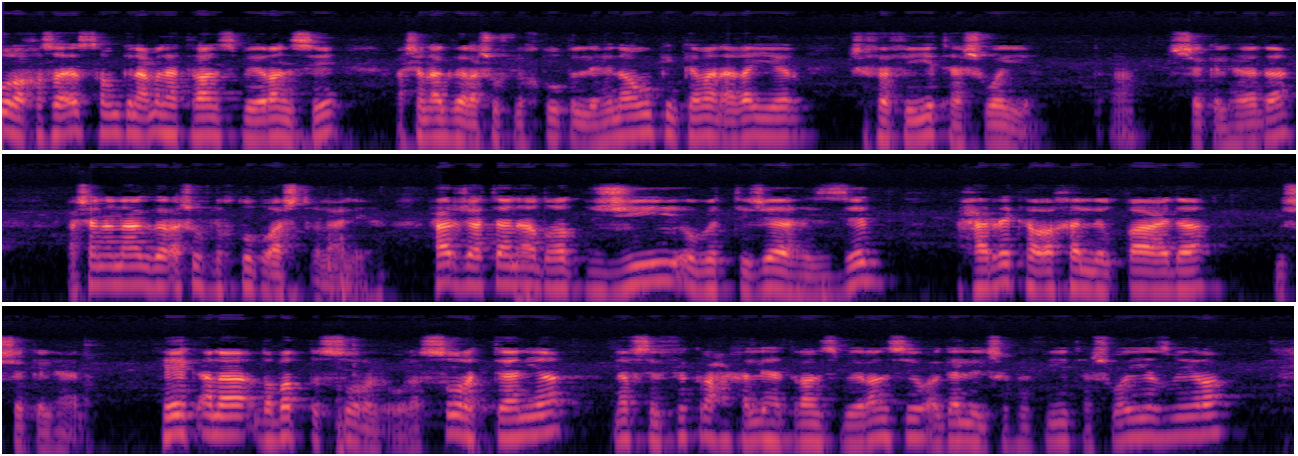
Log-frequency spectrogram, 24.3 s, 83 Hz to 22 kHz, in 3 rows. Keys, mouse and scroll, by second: 1.0 click, 4.5-7.6 drag, 11.5 g, 17.1-19.6 middle drag, 19.6 click, 21.0 click, 22.4-24.2 drag.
